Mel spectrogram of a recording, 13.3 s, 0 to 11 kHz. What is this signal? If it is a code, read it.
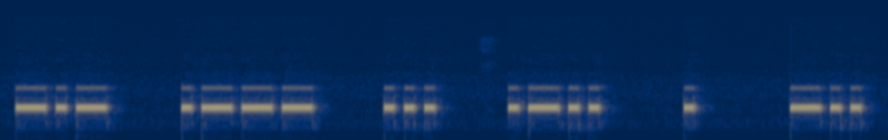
Morse code, heard as a keyed tone, about 8 wpm, 660 Hz. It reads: K J S L E D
